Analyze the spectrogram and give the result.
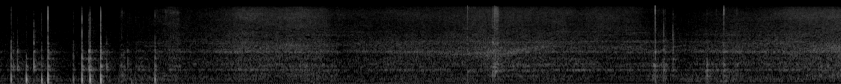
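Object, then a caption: Wooden butcher block board. Long acrylic nails tap and scratch on a solid, light wooden butcher block board. A quick run of sharp, dry clicks opens the clip, followed by a steady bright, hissing scratch across the wood, with a few more isolated taps near the end.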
